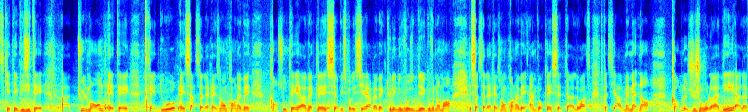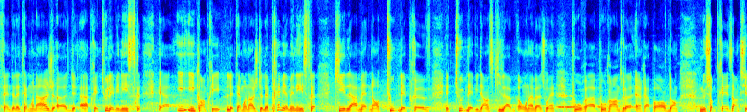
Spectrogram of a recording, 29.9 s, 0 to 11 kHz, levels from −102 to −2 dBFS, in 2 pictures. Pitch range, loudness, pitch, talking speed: 130-165 Hz, -25 LUFS, 145 Hz, 175 wpm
